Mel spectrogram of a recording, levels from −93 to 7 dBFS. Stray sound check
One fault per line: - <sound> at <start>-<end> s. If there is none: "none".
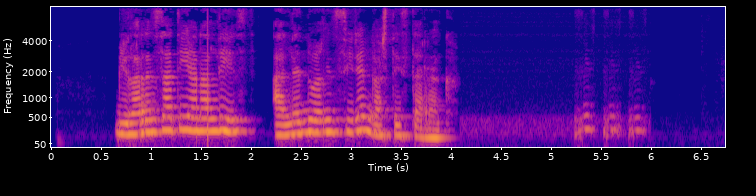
- laugh at 5.2-6.0 s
